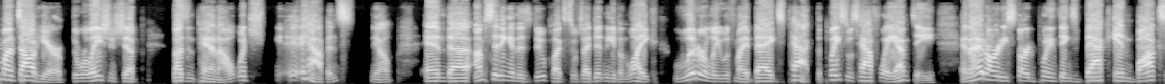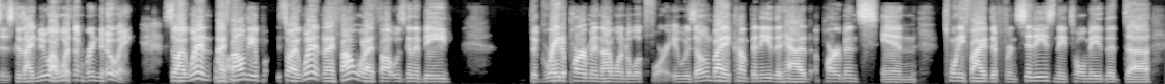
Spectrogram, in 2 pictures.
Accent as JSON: {"language": "English", "region": "Southwestern Pennsylvania", "country": "United States", "moved": "as an adult", "lives_now": "Las Vegas, United States", "said": "I'm originally from Southwestern Pennsylvania"}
